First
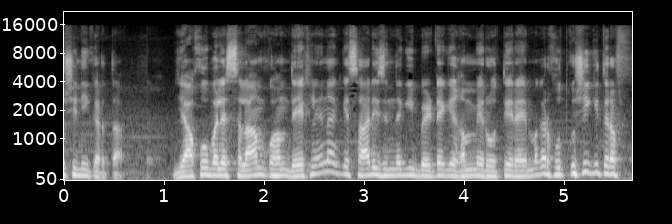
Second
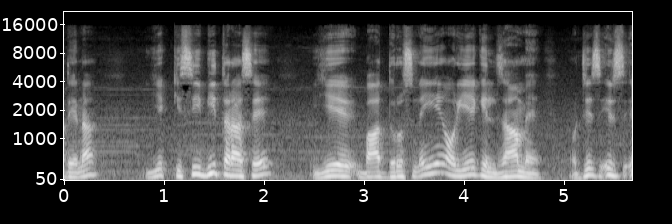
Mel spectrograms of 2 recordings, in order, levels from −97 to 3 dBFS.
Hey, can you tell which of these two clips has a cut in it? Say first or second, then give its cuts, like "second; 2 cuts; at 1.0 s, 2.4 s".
first; 1 cut; at 1.0 s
